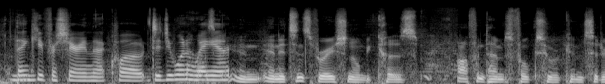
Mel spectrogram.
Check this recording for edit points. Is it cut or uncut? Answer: cut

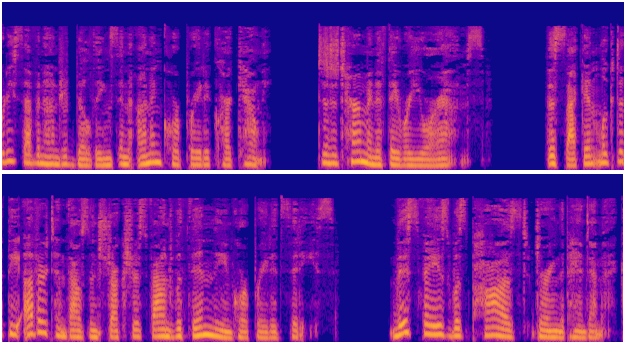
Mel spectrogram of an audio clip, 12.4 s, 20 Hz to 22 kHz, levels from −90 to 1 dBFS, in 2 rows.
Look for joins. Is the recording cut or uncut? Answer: uncut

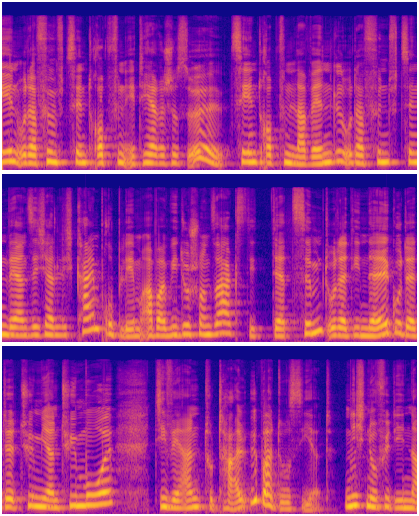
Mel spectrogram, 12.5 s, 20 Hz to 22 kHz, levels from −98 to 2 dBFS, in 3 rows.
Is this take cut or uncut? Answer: uncut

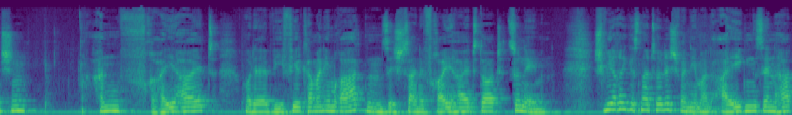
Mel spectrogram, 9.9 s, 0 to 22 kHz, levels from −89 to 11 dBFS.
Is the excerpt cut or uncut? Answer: uncut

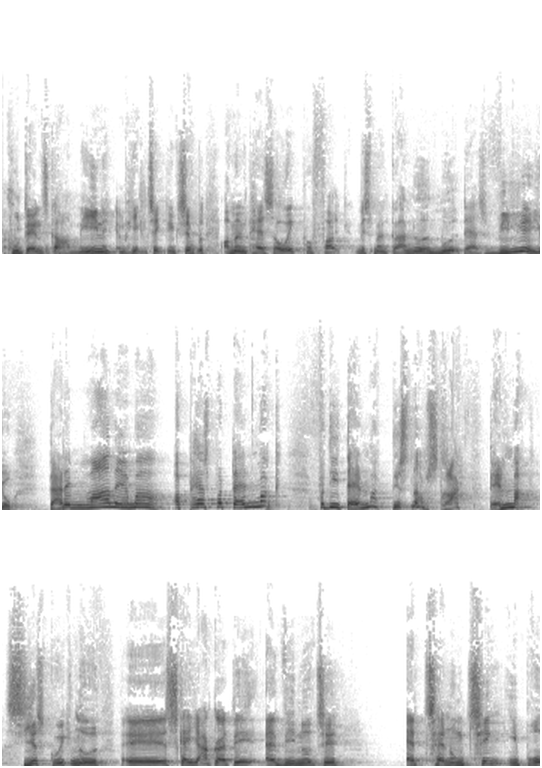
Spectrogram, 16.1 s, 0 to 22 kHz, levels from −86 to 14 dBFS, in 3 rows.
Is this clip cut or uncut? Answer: cut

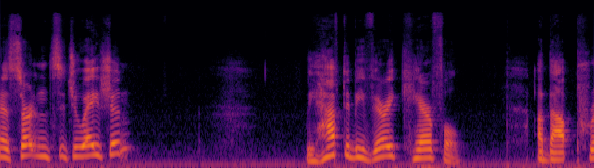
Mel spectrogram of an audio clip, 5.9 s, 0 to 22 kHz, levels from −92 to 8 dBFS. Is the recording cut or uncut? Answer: cut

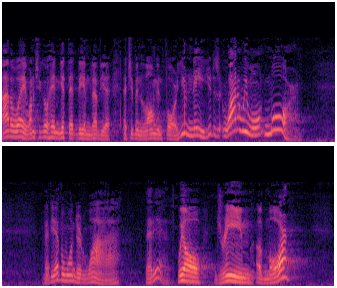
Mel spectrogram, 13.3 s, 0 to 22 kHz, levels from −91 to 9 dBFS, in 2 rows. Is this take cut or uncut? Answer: cut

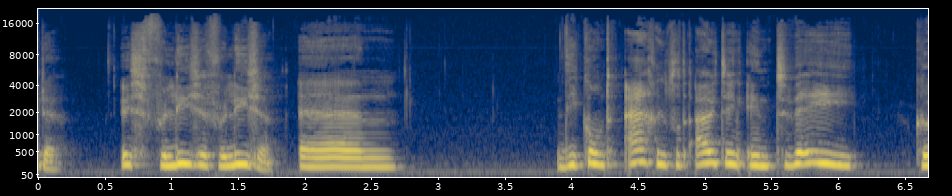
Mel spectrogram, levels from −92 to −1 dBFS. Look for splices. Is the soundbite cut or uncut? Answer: cut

